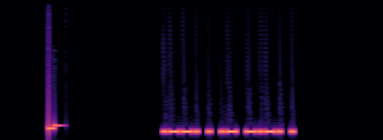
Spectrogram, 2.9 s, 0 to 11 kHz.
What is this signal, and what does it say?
Morse code, heard as a keyed tone, about 53 wpm, 700 Hz. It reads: PEACE
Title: Sentences from Top 1500 Words - New Word Drill - 50wpm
